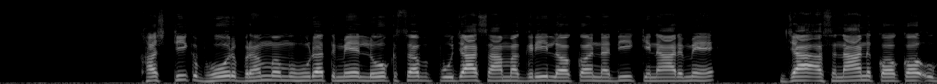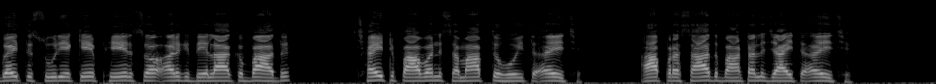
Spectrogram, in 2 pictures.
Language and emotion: Maithili, neutral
